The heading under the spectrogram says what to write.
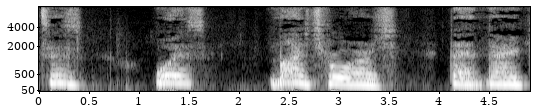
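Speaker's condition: ALS; slower form, onset age 52 with hand weakness, diagnosed at Mount Sinai, suspected head trauma from NFL; body starting to fail, new treatment by Dr. Merit Sukovich slows progression, noticed difference; voice has lost its timbre

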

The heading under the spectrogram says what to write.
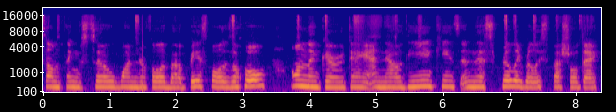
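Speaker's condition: ALS; young onset, young woman living with ALS

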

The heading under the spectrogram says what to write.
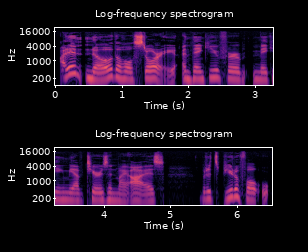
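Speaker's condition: No condition

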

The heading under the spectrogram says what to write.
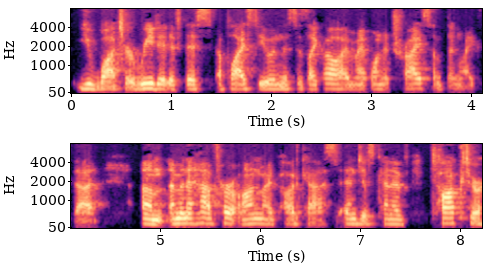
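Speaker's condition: No condition

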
